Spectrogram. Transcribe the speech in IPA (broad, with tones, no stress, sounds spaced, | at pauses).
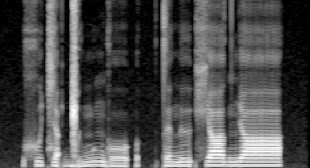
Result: x u˦ t͡ɕ a˧ ʔ ɡ͡ǁ ɨ˧ m u˦ ŋ ɡ oː˨ ʔ | t ɛ˧ n ɨː˦ ʔ ç aː˦ d ɲ aː˦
